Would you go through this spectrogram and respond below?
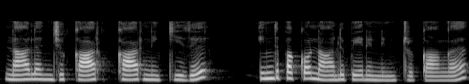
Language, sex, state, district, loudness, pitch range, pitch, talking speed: Tamil, female, Tamil Nadu, Nilgiris, -19 LUFS, 210-270 Hz, 225 Hz, 115 wpm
